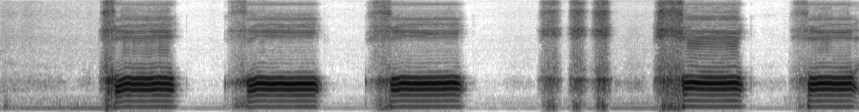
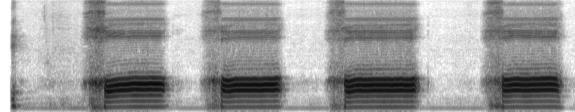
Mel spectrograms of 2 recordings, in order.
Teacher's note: It comes from the top part of the throat. You see, the throat has 3 parts. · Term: heavy letter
